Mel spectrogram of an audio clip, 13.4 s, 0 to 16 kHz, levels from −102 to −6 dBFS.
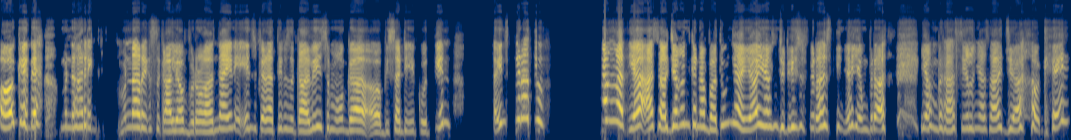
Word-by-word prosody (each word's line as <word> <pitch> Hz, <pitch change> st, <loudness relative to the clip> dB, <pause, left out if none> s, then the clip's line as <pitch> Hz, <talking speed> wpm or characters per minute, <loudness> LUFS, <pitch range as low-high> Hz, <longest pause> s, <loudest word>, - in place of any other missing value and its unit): Oke, 455 Hz, +3 st, +4 dB
deh, 365 Hz, -, +5 dB, 0.3 s
menarik. 360 Hz, -1 st, -2 dB, 0.3 s
Menarik 345 Hz, +2 st, +3 dB
sekali 265 Hz, -4 st, -1 dB
obrolannya 260 Hz, +5 st, +1 dB
ini 280 Hz, +2 st, -3 dB
inspiratif 315 Hz, 0 st, -3 dB
sekali, 290 Hz, +5 st, 0 dB
semoga, 280 Hz, -5 st, -1 dB
eee, 230 Hz, -, -1 dB
bisa 245 Hz, +4 st, -3 dB
diikutin 260 Hz, -, -4 dB, 0.6 s
inspiratif. 445 Hz, -, -1 dB, 0.7 s
Sangat, -, -, +6 dB
ya, 340 Hz, -, +8 dB, 0.2 s
asal 365 Hz, -4 st, +5 dB
jangan 395 Hz, +3 st, +2 dB
kena 370 Hz, -4 st, 0 dB
batunya, 420 Hz, +8 st, -1 dB, 0.2 s
ya, -, -, +6 dB
yang 375 Hz, -, -1 dB
jadi 360 Hz, 0 st, -3 dB
inspirasinya 370 Hz, +1 st, -4 dB
yang 300 Hz, -2 st, -5 dB
berhas 365 Hz, +7 st, 0 dB, 0.4 s
yang 330 Hz, +3 st, -4 dB
berhasilnya 320 Hz, +1 st, -5 dB
saja, 295 Hz, -1 st, -3 dB, 0.2 s
oke. 340 Hz, -1 st, -4 dB
320 Hz, 135 wpm, -22 LUFS, 280-365 Hz, 0.7 s, ya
